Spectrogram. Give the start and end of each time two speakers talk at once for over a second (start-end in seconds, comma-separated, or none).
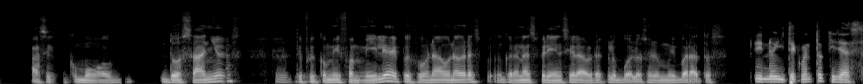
none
